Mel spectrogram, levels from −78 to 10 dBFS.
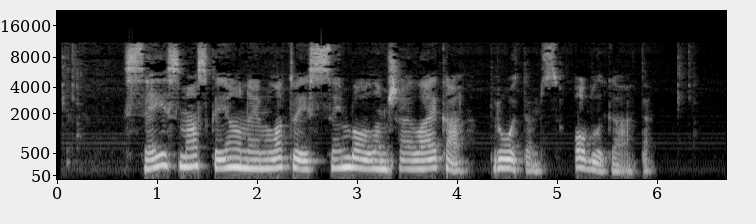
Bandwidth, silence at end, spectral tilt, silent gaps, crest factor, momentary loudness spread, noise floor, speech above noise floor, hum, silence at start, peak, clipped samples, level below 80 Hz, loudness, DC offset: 11.5 kHz; 0.75 s; -4.5 dB/octave; none; 12 dB; 11 LU; -44 dBFS; 33 dB; none; 0.05 s; 0 dBFS; under 0.1%; -50 dBFS; -11 LUFS; under 0.1%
